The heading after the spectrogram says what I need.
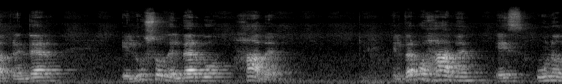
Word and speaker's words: haben: La h no es muda en alemán. La h se pronuncia como una J muy sutil, como una exhalación en realidad. Bien, ¿cuáles son los usos del verbo haven?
